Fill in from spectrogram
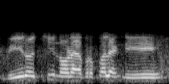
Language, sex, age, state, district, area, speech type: Telugu, male, 60+, Andhra Pradesh, Eluru, rural, conversation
